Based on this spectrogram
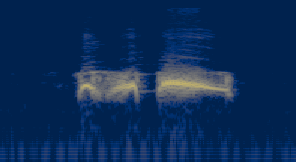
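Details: One two-part coo from a lure spotted dove: a wavering buzzy opening note, a short gap, then a sustained mellow coo that slowly drops in pitch.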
